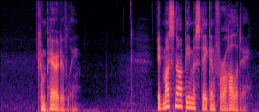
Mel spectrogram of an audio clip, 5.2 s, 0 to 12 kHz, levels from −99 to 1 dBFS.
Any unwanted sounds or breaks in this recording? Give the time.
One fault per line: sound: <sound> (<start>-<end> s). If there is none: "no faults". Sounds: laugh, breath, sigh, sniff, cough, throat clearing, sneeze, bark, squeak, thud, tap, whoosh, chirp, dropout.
no faults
